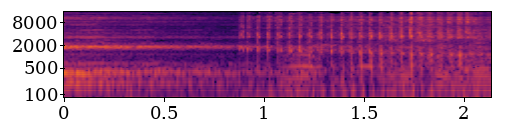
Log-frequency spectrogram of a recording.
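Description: A man's voice: a drawn-out, falling-pitched vocal sound fading out in the first half second, then broken, murmured talk from about a second in.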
